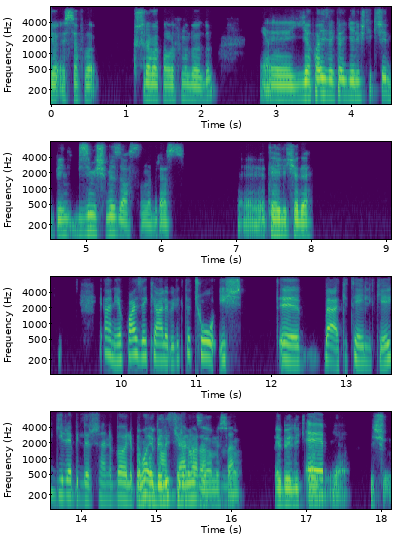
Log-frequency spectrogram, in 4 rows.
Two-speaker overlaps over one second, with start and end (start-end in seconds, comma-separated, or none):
14.7-16.1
